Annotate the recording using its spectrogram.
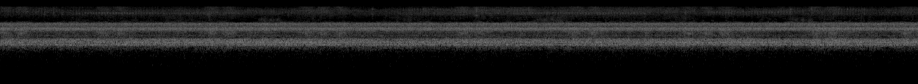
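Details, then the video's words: Continuous high cricket trilling from many insects at once, bright overlapping bands forming an even, unbroken drone and nothing else audible. "Cricket Sounds"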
